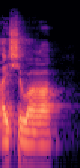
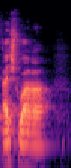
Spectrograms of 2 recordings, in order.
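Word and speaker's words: Aishwarya: Euh, moi, je dis toujours Aishawara, mais je prononce mal, mais je crois que c'est Aishwara.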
